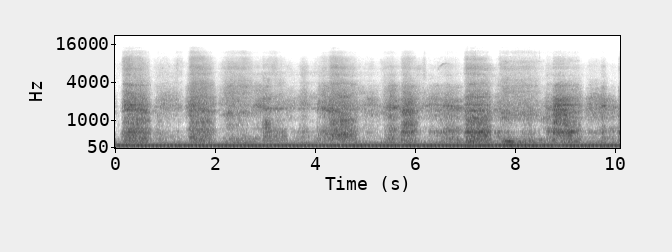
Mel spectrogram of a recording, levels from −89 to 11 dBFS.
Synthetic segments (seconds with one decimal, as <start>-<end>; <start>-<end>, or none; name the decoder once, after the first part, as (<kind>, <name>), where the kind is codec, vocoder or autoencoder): 1.3-6.1 (autoencoder, DAC-VAE)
